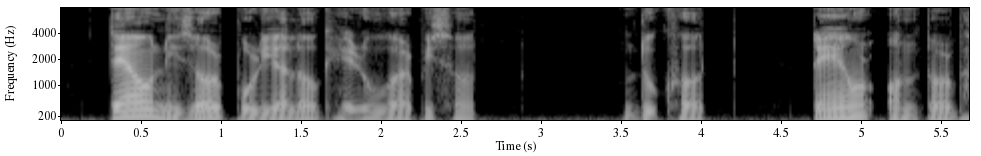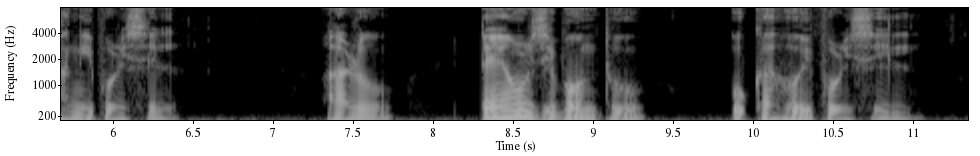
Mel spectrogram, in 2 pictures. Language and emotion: Assamese, sad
